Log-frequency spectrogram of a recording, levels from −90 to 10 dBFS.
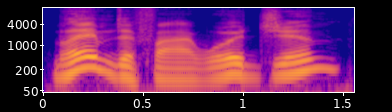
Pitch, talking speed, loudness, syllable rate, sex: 150 Hz, 195 wpm, -19 LUFS, 4.2 syllables/s, male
